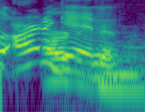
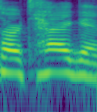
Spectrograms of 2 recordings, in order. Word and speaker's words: Artagan: Artagan's how you pronounce it? I know. I thought it was Artigan. Yeah. But no, I heard Matt saying it's Artagan.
